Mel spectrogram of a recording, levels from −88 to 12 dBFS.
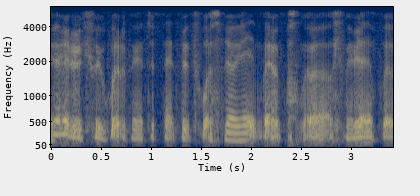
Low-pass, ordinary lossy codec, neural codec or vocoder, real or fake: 5.4 kHz; Opus, 64 kbps; autoencoder, 44.1 kHz, a latent of 192 numbers a frame, MeloTTS; fake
